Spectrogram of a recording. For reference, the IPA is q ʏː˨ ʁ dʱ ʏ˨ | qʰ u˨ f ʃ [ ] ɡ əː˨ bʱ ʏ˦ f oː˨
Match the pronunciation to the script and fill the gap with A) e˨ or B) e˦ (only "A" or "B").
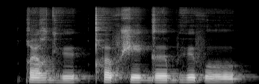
A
